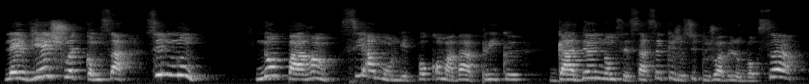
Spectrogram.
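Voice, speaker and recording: Middle-aged woman, blunt animated advice, fairly high voice, echoey room. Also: moderate pace. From Cameroon. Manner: blunt, animated, calls listeners "maman" and "ma chérie". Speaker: business owner. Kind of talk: frank advice monologue.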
